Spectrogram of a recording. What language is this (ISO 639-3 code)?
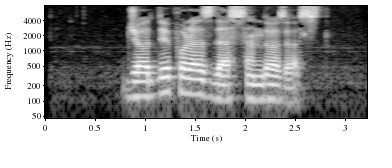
fas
